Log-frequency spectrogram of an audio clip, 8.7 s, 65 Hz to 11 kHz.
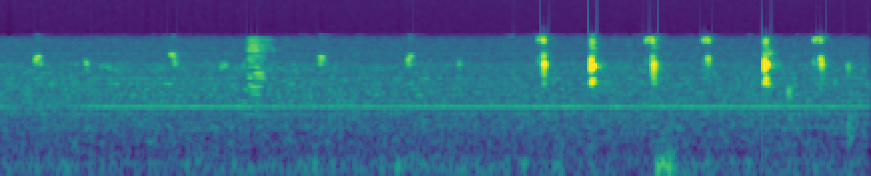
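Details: Peregrine falcon calling at Trzebież, Poland, recorded 26 March 2021: scattered soft notes, then a louder series of rasping calls, with a faint rustle and a steady humming tone beneath.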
